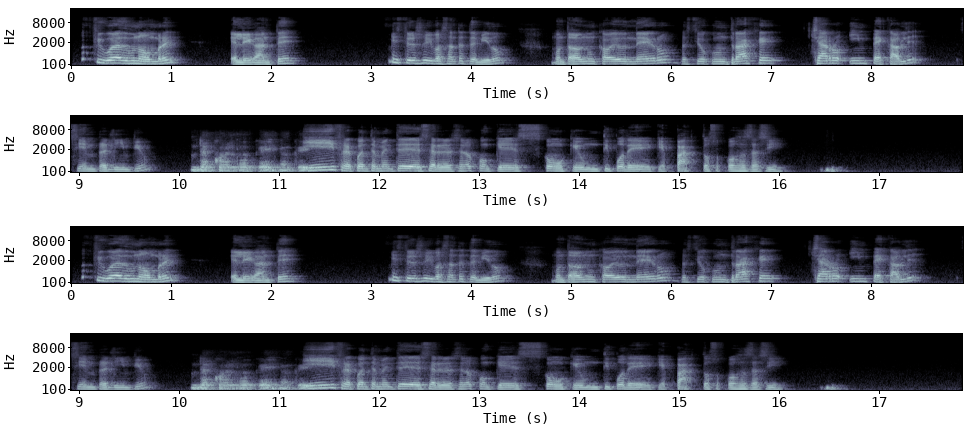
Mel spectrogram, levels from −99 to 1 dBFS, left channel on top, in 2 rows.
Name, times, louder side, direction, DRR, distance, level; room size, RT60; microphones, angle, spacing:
voice 1, 0.2-1.1 1.6-2.2 3.2-4.3 4.8-7.0 7.4-8.5 8.9-9.7 11.2-16.0, left 2 dB, 25° left, 0.5 m, -25 dB
voice 2, 10.1-11.3 16.5-16.6, left 2 dB, 70° left, 1.5 m, -27 dB
13.0 x 6.6 x 3.2 m
head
